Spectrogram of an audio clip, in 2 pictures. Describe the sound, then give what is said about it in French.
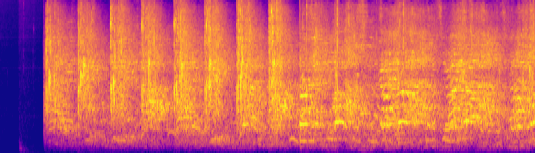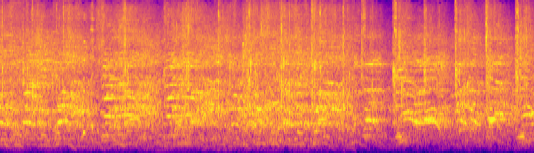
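A crowd of activists chants and shouts slogans against Israel at a protest in France, a dense, loud mass of voices that holds steady for the whole stretch without a break. “où vous allez entendre des militants crier Israël assassin, et tout ça se passe en France”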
